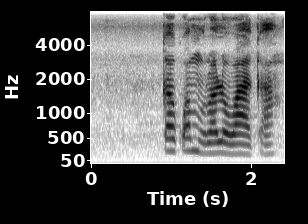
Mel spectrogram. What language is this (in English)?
Northern Sotho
